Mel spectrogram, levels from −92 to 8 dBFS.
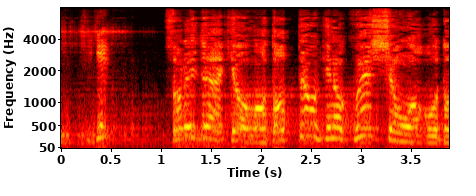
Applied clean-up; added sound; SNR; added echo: neural separator model SepFormer DNS4.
